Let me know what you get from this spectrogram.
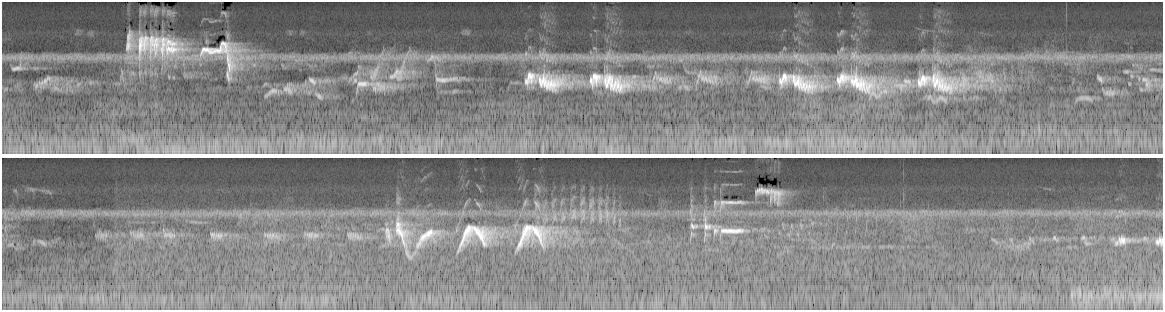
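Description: Several songbirds calling and singing in clusters of quick, sweeping chirps, with quieter gaps between, over a steady high-pitched background tone.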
